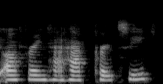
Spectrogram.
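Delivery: ordinary delivery, nothing marked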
